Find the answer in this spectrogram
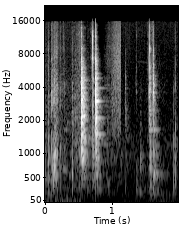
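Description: About four sharp metallic clicks and clanks as a tie-down hook is fitted onto the steel side rail of a car trailer.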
